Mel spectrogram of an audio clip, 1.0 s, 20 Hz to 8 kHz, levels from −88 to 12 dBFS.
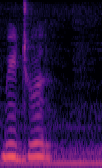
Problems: none marked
